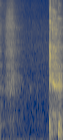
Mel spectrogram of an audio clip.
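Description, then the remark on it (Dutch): A sharp, loud cough bursts out near the end, caused by a brief tickle in the throat, preceded by a softer breathy cough or throat sound a moment earlier. “Nou, hoest.”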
